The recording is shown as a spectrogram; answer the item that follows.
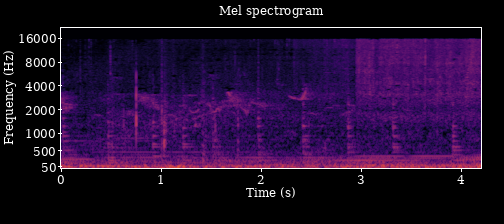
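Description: Raw burger patties sizzling on a wire grill over a fire pit, the sizzle growing louder about three seconds in, with small crackles. Birds chirp a few times in the background.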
